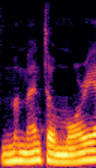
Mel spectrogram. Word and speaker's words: memento mori: is the how do you say it it's memento mori i believe meditating on your own death when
